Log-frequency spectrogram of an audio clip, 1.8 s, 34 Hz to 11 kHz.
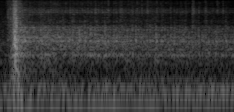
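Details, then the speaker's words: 2006 Chrysler 300 2.7L V6 with a squeal when warm: with the belt off, the hand-spun tensioner pulley gives a dry, gritty rasp; its bearing is likely rusted or worn, suspected cause of the noise. "as you can hear that this the bearings in there are most likely rusted and causing that noise"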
